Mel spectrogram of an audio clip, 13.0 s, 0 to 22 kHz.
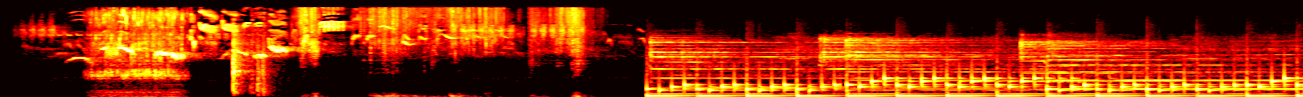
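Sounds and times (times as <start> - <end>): bird-like chirps and whistles: 0.2 - 5.8
rustling and clicking effects: 2.8 - 6.0
music with steady beat: 6.5 - 13.0.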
